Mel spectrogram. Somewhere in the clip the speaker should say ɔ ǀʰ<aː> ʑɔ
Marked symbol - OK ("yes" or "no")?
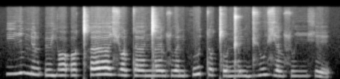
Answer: no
